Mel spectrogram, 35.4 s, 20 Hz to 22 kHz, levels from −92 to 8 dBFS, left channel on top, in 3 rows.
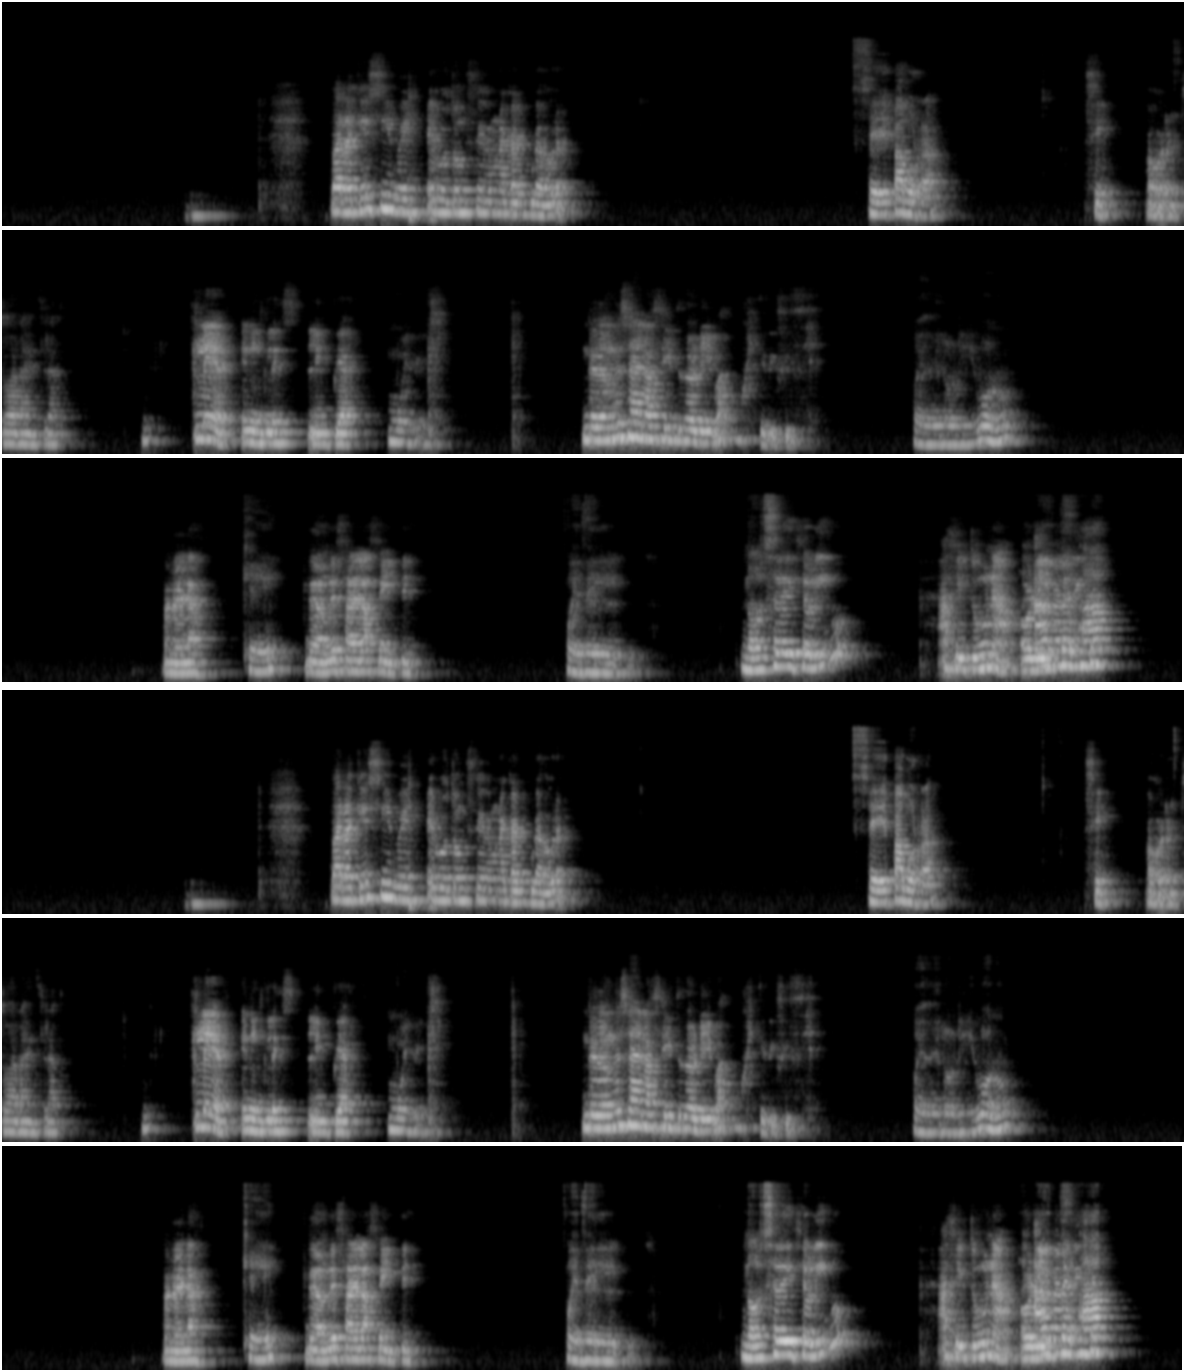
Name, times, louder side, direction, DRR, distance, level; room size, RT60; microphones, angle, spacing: voice 1, 3.3-5.6 10.8-11.1 11.4-12.4 13.7-15.3 16.1-16.2 17.6-19.6 25.3-25.6 26.7-27.7 33.0-34.6, equal, 15° right, -2 dB, 0.8 m, -25 dB
voice 2, 8.6-9.3 13.2-13.3 15.7-16.1 20.9-21.9 26.1-26.4 29.3-30.0 31.0-32.1 34.0-34.6, right 4 dB, 40° right, 5 dB, 1.3 m, -24 dB
9.8 x 6.0 x 2.8 m, 0.43 s
head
